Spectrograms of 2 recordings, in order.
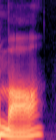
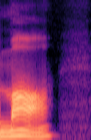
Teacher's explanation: You've got the flat tone ma, the falling tone, ma, the rising tone ma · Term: six tones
